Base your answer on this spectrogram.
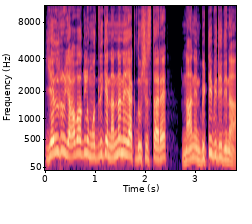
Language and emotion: Kannada, angry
